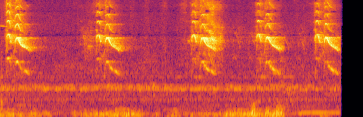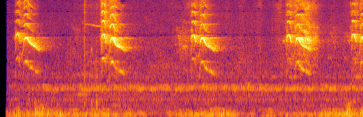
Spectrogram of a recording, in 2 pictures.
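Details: Shikra (Accipiter badius) at a farm in Kalwar, Jaipur, giving loud, sharp, squealing two-part calls about every one and a half seconds, with a steady low hum beneath.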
